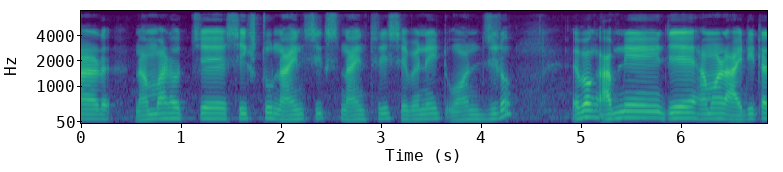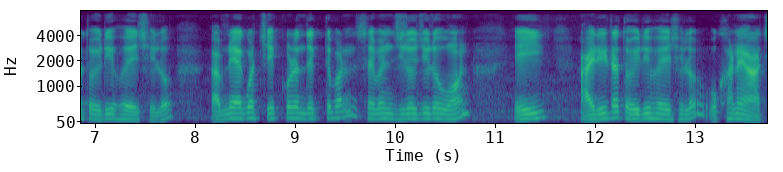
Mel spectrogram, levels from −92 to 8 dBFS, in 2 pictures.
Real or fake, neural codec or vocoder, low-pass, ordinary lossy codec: real; none; 7.2 kHz; none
